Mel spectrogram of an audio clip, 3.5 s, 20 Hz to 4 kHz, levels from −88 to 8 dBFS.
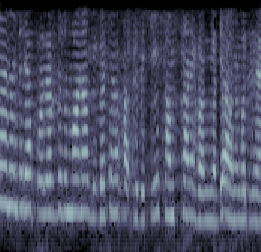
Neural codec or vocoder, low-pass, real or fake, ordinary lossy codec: codec, 44.1 kHz, 2.6 kbps, SNAC; 3.6 kHz; fake; AAC, 16 kbps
